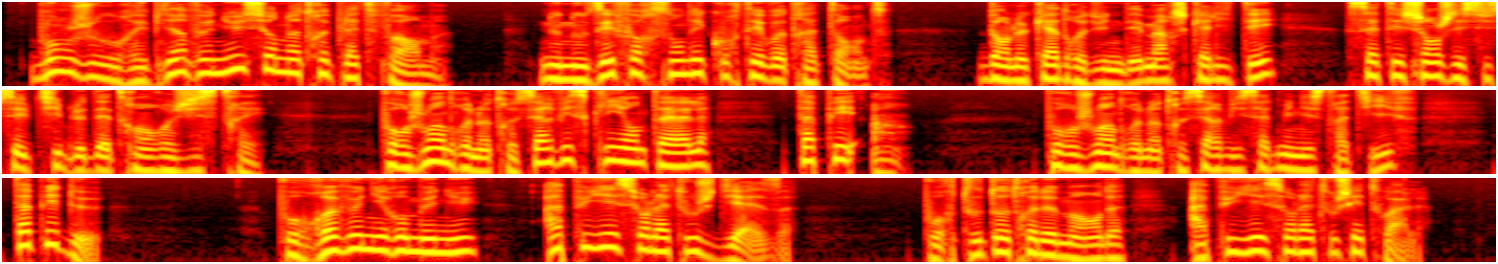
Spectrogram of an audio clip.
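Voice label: French, female, e-learning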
